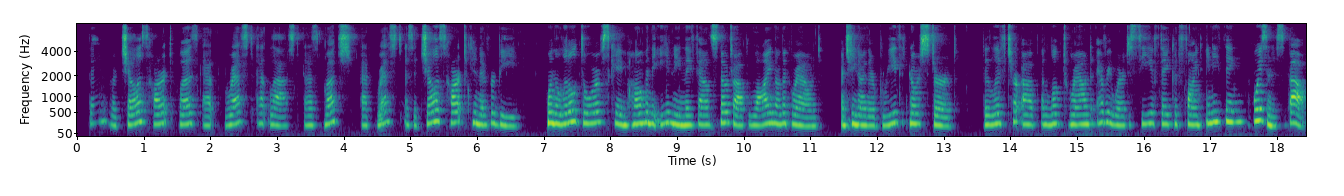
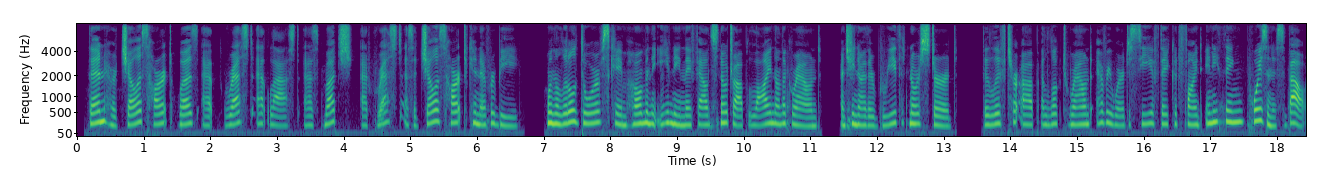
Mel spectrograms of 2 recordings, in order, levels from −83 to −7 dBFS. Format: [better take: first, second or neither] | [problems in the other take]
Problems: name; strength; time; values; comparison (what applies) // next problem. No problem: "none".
second | noise reduction (neural mask model DeepFilterNet 3)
